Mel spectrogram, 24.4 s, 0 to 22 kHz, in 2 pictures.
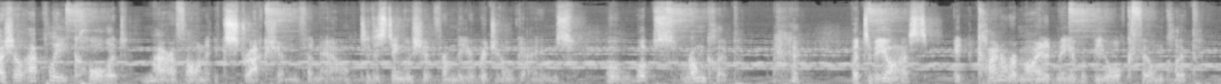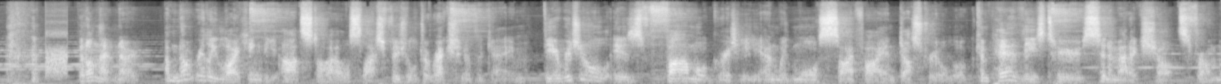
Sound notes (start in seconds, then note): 12.2 laughs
